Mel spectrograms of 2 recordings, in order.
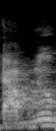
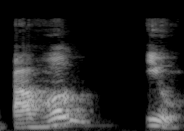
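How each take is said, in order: First: It is squeezed into a short 'dablu'. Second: It is said as 'double' plus 'you'. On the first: The speaker calls it wrong. "ডাব্লিউ বা ডব্লিউ না বলে" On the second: The speaker calls it right. "এটা বলবো ডাবল ইউ"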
